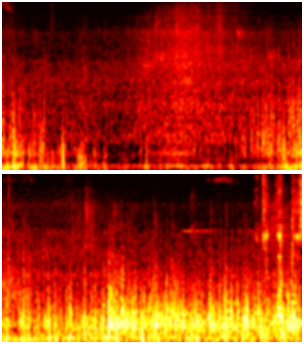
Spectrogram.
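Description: Wind buffeting the phone microphone, a rough rumble that grows louder about four seconds in.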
